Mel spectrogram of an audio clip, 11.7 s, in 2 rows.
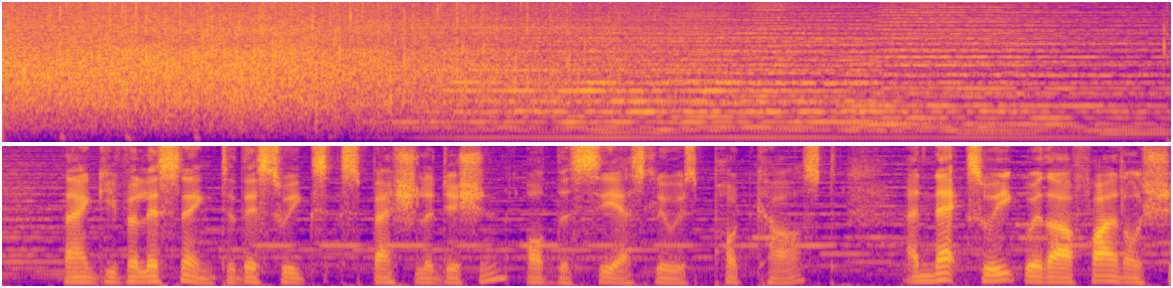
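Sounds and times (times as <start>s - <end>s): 
audience applause: 0.0s - 5.3s
speech: 6.2s - 11.6s.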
